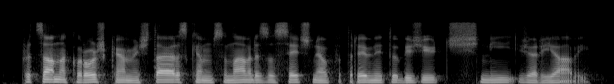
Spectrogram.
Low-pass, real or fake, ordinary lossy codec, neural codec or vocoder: 7.2 kHz; fake; none; codec, 16 kHz, 0.7 kbps, FocalCodec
